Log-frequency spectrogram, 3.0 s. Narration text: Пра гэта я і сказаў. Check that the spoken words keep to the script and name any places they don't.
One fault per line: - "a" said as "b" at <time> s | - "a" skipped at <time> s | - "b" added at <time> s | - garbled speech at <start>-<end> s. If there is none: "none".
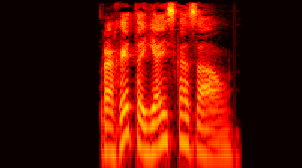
none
